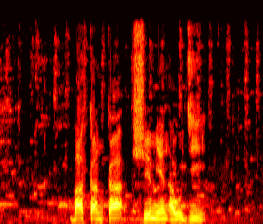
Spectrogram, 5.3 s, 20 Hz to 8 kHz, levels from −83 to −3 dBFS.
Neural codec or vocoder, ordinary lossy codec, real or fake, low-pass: none; MP3, 64 kbps; real; 7.2 kHz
